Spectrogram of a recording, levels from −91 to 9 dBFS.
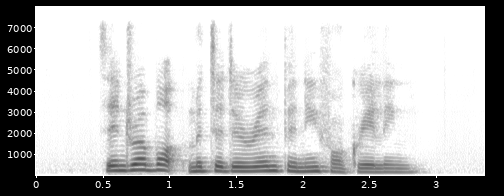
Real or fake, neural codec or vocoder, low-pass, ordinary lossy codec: fake; codec, 16 kHz, 1 kbps, X-Codec, WavLM features, trained on Multilingual LibriSpeech; 7.2 kHz; none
